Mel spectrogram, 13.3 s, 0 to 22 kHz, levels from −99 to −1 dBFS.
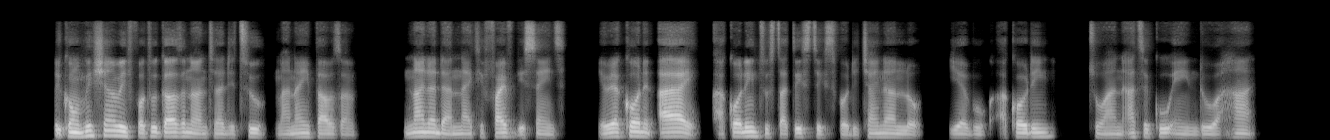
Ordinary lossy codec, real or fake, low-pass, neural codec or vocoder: none; fake; none; codec, 24 kHz, 0.9 kbps, WavTokenizer, large speech release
